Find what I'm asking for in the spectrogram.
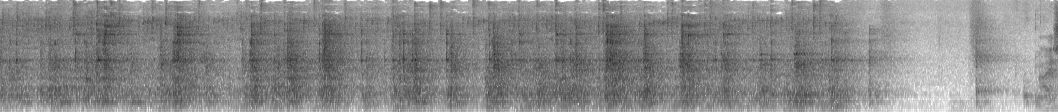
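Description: A bench vise on a workbench is cranked closed and tightened with loud, continuous metallic clanking and knocking for about nine seconds, ending in a few quieter clicks.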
